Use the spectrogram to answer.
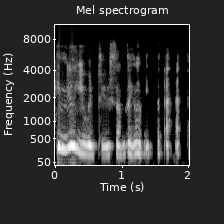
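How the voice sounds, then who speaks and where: This co-host of a pagan livestream talks fast and with lots of animation, her medium-pitched voice carrying a dark tone as she laughs and meanders through the subject. It's a relaxed group chat on a live video call, captured in dull, dry call audio.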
